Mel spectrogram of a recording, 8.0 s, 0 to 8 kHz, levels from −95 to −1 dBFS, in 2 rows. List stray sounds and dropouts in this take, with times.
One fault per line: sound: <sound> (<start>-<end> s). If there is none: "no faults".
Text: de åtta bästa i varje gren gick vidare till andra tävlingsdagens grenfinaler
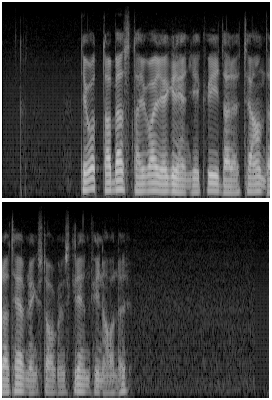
no faults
